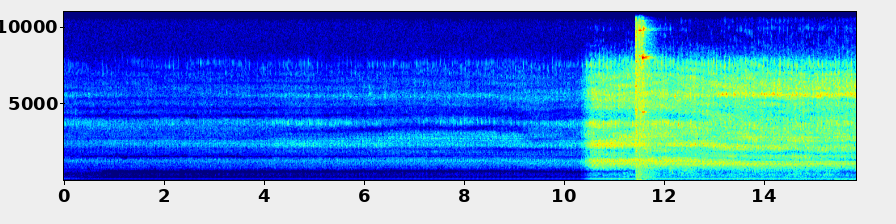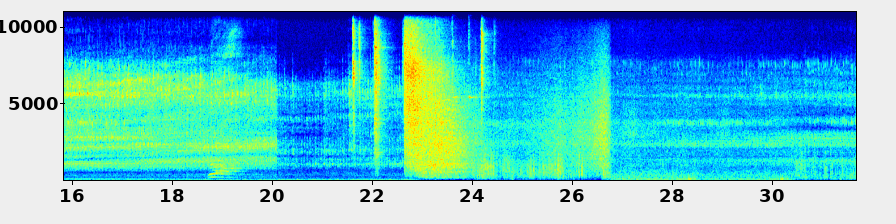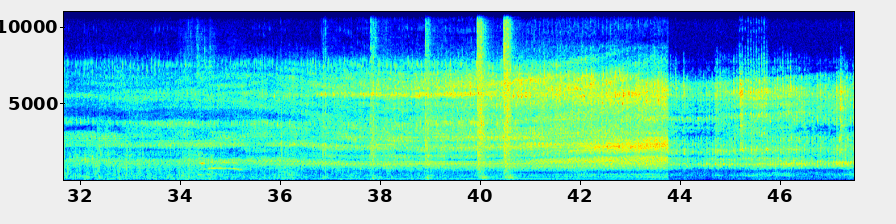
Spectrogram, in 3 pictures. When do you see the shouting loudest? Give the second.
19 s.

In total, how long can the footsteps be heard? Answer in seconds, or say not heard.
not heard.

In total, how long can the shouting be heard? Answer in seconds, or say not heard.
2 s.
